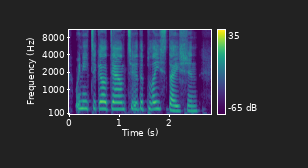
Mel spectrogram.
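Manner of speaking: very high, put-on English accent in a kid voice. Imitating how the speaker's nieces repeated cartoon lines: imitating nieces' english accent. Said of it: "would repeat what they would say with that accent".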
